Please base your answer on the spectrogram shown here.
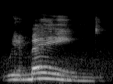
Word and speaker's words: remained: Nós não formamos uma outra sílaba. O mesmo acontece com o remain. Então, nós falamos remained.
